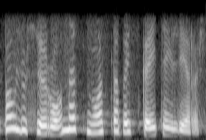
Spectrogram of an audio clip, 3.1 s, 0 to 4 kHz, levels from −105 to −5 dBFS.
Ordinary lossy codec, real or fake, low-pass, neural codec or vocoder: AAC, 32 kbps; real; 3.6 kHz; none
